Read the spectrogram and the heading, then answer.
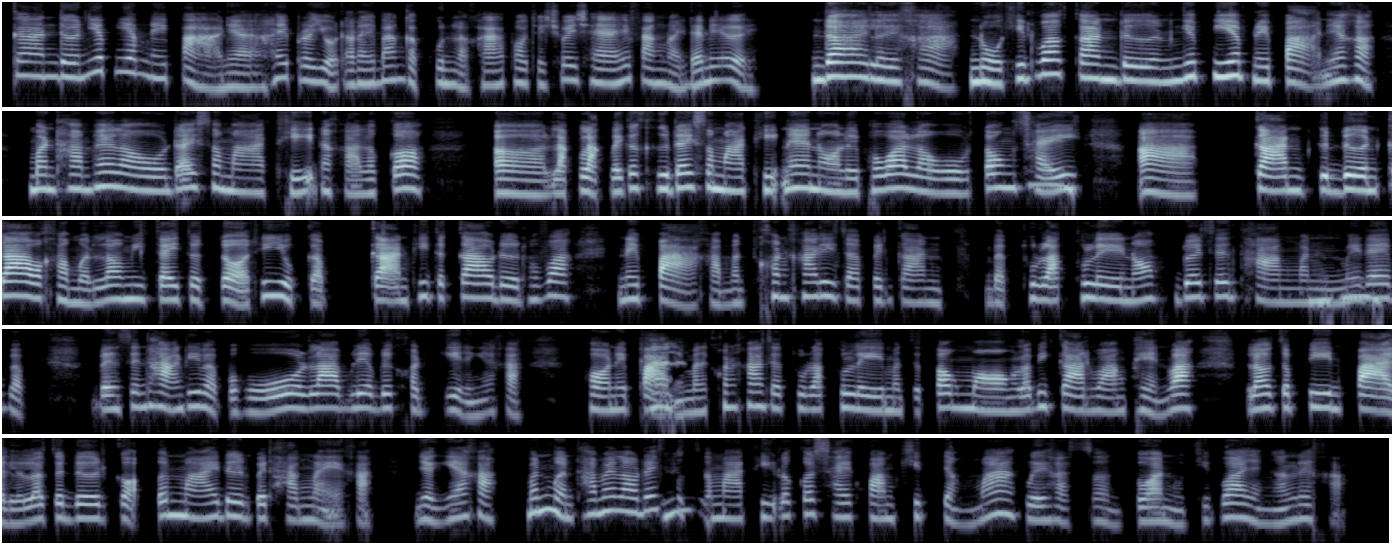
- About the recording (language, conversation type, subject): Thai, podcast, การเดินเงียบๆ ในป่าให้ประโยชน์อะไรบ้างกับคุณ?
- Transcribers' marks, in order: distorted speech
